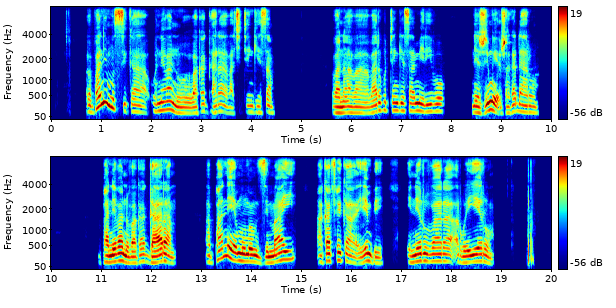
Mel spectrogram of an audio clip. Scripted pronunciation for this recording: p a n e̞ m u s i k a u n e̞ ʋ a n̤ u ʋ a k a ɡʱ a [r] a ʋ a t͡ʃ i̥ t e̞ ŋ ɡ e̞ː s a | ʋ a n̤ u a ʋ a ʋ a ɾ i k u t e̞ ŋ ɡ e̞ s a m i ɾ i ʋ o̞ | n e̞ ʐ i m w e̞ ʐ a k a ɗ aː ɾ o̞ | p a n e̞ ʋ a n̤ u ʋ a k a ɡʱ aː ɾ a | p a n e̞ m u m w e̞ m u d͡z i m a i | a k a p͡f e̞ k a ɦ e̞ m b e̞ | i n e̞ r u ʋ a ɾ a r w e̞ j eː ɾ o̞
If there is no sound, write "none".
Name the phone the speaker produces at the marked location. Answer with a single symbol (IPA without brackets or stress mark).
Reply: ɾ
